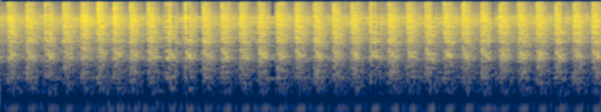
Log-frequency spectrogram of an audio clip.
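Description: Slow, even cranking at under three compression beats a second that never catches; a weak, shorting starter is dragging the engine over.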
